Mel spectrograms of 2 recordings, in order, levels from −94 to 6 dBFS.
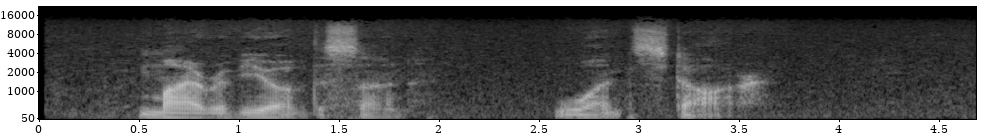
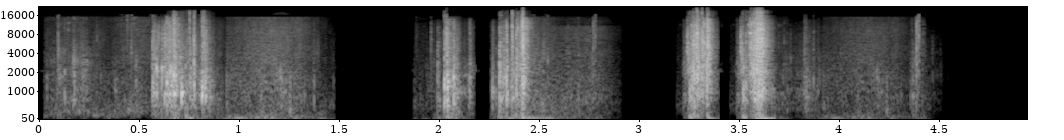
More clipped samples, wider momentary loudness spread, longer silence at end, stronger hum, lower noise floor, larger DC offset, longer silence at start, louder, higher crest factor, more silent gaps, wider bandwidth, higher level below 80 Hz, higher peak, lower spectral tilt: second, under 0.1% vs 0.2%; second, 13 LU vs 26 LU; second, 1.05 s vs 1.25 s; neither; second, -56 dBFS vs -68 dBFS; neither; first, 0.5 s vs 0.15 s; second, -25 LUFS vs -14 LUFS; about the same, 24 dB vs 20 dB; neither; second, 14.5 kHz vs over 20 kHz; second, -52 dBFS vs -44 dBFS; second, -4 dBFS vs 0 dBFS; first, -3.5 dB/octave vs 1.5 dB/octave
